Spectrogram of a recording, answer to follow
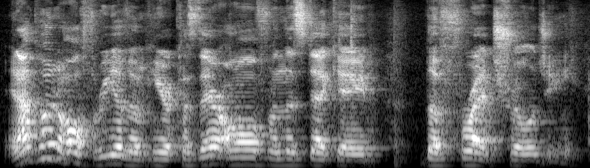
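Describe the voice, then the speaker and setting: A man's voice: mid-range voice, expressive, brisk, a bit bright, far from the mic. A young man giving rambling, unscripted movie-review commentary, filling his talk with "like". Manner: rambling, says "like" constantly. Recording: roomy sound from off-mic.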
